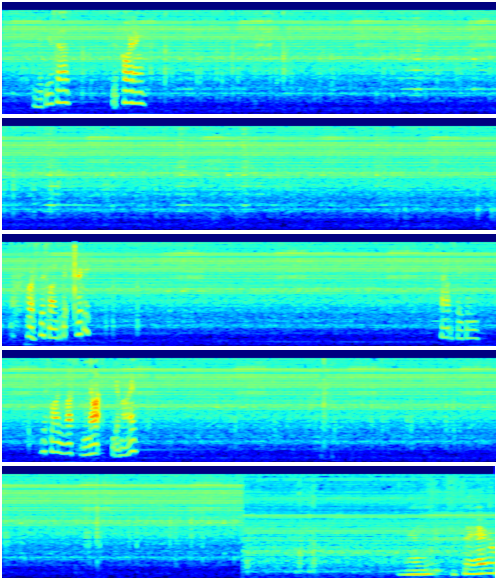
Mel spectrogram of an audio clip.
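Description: Steady hiss carrying several faint, high, steady tones, broken by a few short pitched chirp-like sounds: two right at the start, one about ten seconds in, and a quick cluster around fifteen seconds.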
